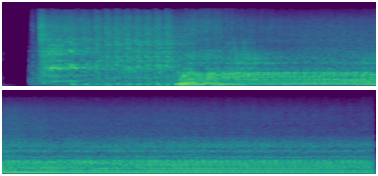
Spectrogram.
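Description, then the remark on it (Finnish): A starter whirs for about a second before a Maserati sports car engine fires up, settling into a loud, deep, steady rumbling idle, with no voices. “Mä ymmärrän hirveän hyvin Maseratia tässä näin. Se on just oikealla jäljellä. Kyllä. Ukkosen jyrinä.”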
